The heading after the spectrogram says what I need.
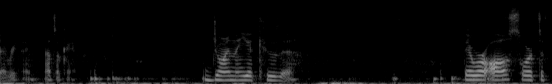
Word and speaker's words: yakuza: And I've said it wrong the entire time. It's Yakuza, correct? I'm gonna Google it later. I'll Google it later. I'm gonna say Yakiza. It's Yakuza. Yep, I'm gonna have to go back and record.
